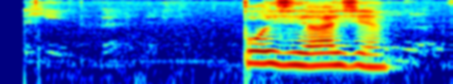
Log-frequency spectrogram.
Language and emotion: Russian, neutral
